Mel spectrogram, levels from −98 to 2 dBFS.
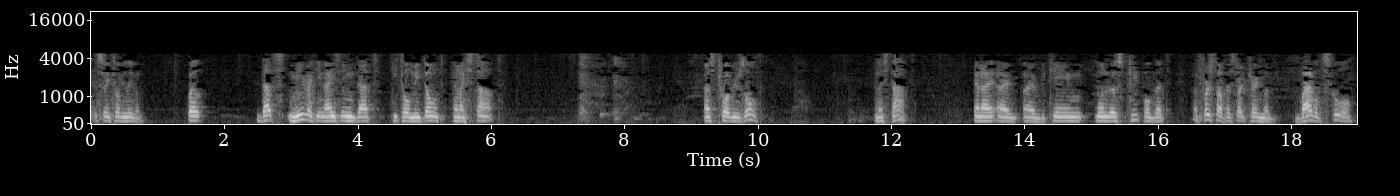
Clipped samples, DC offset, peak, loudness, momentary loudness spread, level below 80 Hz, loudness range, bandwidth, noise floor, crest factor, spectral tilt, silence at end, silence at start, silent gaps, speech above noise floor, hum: under 0.1%; under 0.1%; -10 dBFS; -28 LUFS; 13 LU; -72 dBFS; 10 LU; 5 kHz; -69 dBFS; 20 dB; -10.5 dB/octave; 0.1 s; 0 s; none; 42 dB; none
